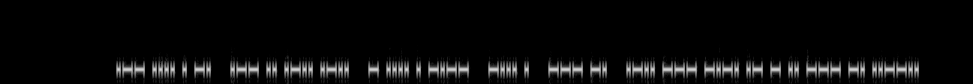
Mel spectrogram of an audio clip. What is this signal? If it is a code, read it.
Morse code, heard as a keyed tone, about 37 wpm, 700 Hz. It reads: WHEN WILL THEY BE ON LOCATION?
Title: Sentences from Top 1000 Words - Review Part 6 - 40wpm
